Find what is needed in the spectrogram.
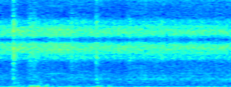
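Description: Uneven low rumble of wind on the microphone and tyres rolling over a concrete path from a bicycle being ridden, with a couple of light knocks.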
